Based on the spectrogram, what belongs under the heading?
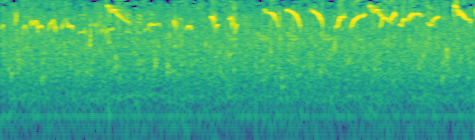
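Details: White-eye, female, voice played to spur lazy males into singing: dense run of sharp, high tweets and looping whistles, nearly continuous, rising and falling quickly throughout.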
